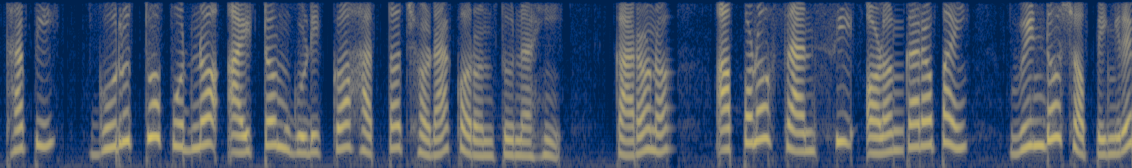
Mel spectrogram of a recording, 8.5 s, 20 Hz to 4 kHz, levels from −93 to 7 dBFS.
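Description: Right through the clip there are converter idle tones: an undithered converter cycling through patterns, leaving a faint whistle around 7 kHz, about 30 dB below the speech, and a grainy texture under quiet bits. Then there are two bursts of packet loss, at 5.0 to 5.1 s and 6.72 to 6.79 s. Each time the receiver stretches the last sound into a fading buzz or hiss, and about 80 ms and 60 ms of speech go missing before it picks up again. All of this sits inside a narrow call band with nothing above 4 kHz, which fits a G.711 path.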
